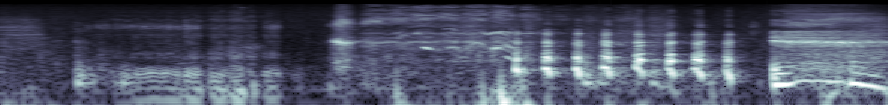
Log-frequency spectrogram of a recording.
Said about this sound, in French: Bah, le chien est toujours là, hein, je, confirme.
